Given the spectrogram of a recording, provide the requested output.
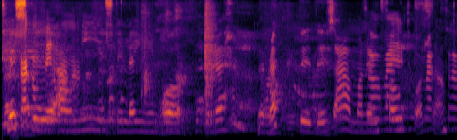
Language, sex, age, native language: Icelandic, female, 15, Icelandic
